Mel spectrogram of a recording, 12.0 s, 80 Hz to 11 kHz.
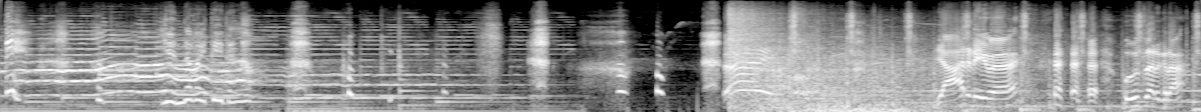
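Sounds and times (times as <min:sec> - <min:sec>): background music: 0:00.0 - 0:06.0, 0:07.1 - 0:12.0
woman sobbing: 0:00.0 - 0:07.3.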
